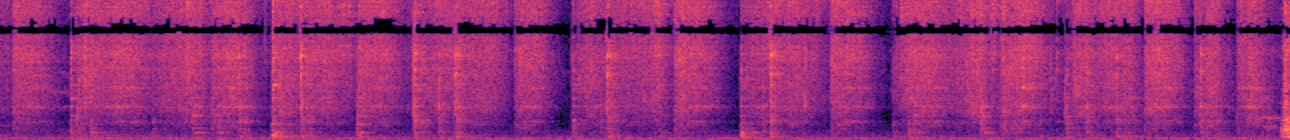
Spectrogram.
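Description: A spoon stirs a homemade muesli mix dusted with cinnamon powder in a bowl, giving soft rhythmic scraping and rubbing strokes with light clinks, close but quiet, with no voices.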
